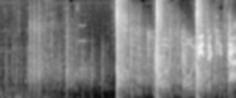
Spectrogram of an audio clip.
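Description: Sharp gunshots from the military shooter game Squad: a few quieter distant shots, then three loud close reports spaced about half a second apart, with a voice talking underneath.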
